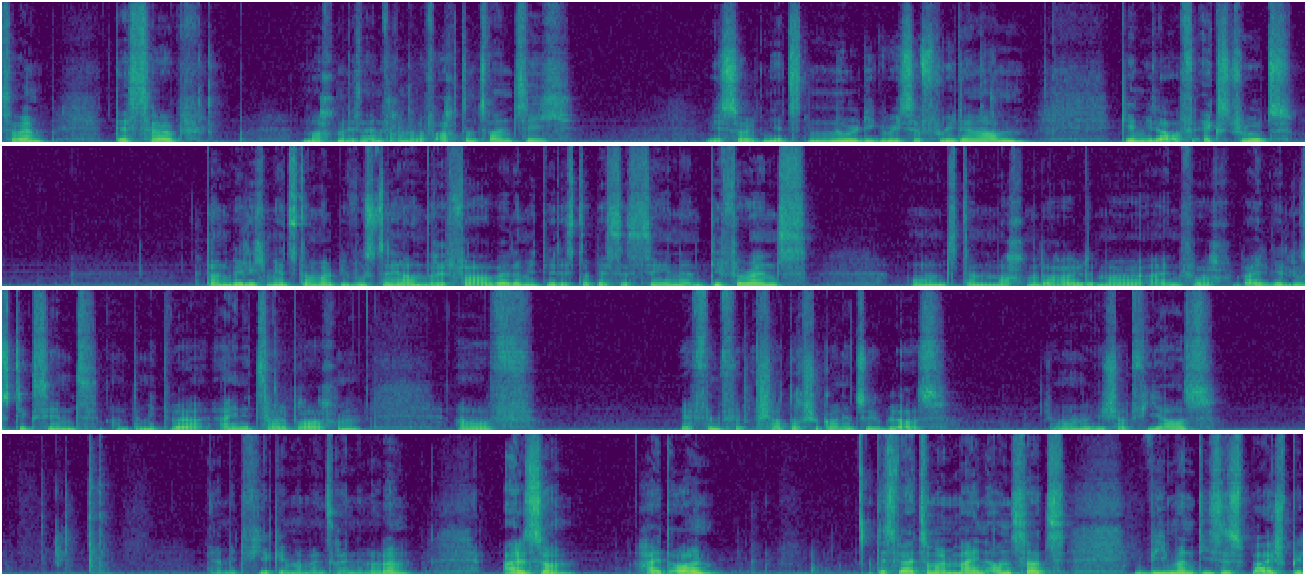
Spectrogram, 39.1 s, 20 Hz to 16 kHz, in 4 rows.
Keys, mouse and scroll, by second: 1.1 click, 1.3 d, 2.4-3.3 typing, 5.8 click, 7.2 w, 8.6 click, 9.4 right click, 10.1 middle click, 11.2-12.3 middle drag, 12.3 click, 13.5 click, 14.8 click, 16.7-18.6 drag, 20.0-21.0 middle drag, 21.0 click, 21.4 d, 24.9 typing, 25.0 Return, 26.9 click, 27.7 click, 28.3 click, 28.4 click, 29.5 4, 29.8 Return, 30.7 click, 32.3 click, 33.7 click, 35.0-35.7 scroll down 2, 35.7 right click.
